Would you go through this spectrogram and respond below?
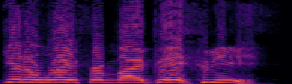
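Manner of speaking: exaggerated, angry, high-pitched mock yell. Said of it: "And she's like".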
